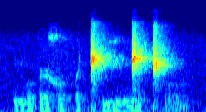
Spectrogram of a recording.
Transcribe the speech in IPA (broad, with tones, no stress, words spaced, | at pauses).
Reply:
ŋ͡mo˧ʔə˞˧xo˦k͡pə˧ ɡ͡ǁɯ˨ vʲə˞˦ŋ͡ǁə˧ ǁʰo˨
